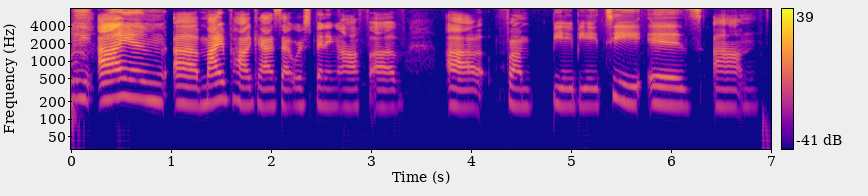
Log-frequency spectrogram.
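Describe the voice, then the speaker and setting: On a very clean recording with a silent background, a woman with a Philadelphia accent speaks at a very slow pace. Her voice is fairly low in pitch, with a bright, sharp tone. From Philadelphia area, US. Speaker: podcast co-host. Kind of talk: casual chat. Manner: animated.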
